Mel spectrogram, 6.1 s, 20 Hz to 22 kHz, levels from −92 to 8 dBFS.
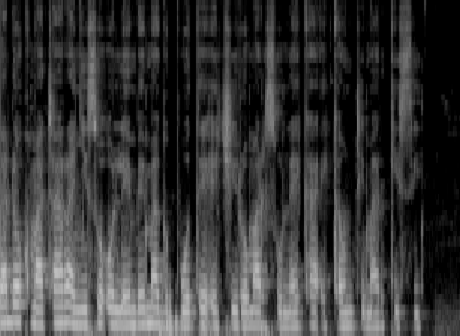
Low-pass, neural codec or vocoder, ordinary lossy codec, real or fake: none; none; none; real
